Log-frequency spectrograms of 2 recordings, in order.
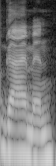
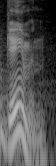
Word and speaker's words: Gaiman: Yeah, it's Neil Gaiman. Whatever. I say Gaiman because it rhymes with diamond.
